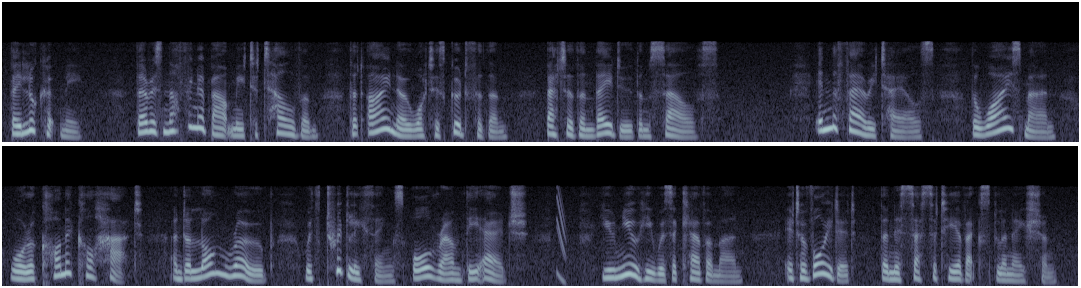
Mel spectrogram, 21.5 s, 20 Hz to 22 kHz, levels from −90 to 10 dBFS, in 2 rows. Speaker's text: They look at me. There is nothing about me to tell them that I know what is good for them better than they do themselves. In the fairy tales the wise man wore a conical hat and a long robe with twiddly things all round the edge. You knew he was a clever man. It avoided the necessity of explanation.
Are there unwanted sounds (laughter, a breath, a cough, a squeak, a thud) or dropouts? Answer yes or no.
yes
